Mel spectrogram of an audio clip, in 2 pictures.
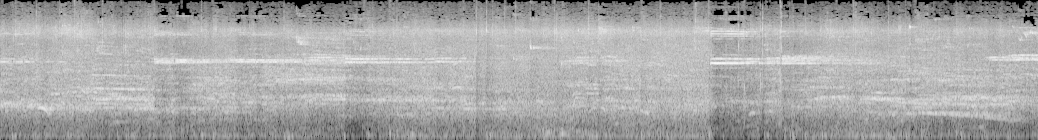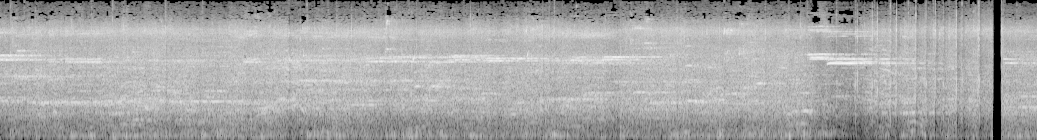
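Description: Busy multi-court gymnasium during volleyball play: a steady din of many voices, with volleyballs being struck and bouncing on the hardwood floor. There are sharper, louder hits about eleven seconds in and again near the end.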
